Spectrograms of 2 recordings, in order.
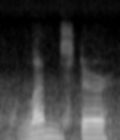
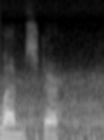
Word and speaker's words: Leominster: pronounces their lemon start Leominster and England or the United States the out-of-town ease always call it leo Minster which is entirely wrong and I'm covering the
